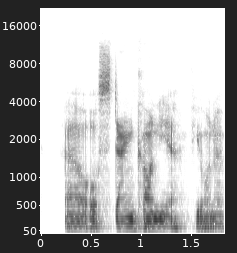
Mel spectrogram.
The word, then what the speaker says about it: Stankonia: of naivity I was listening to outcasts album Stankonia or stank Ona if you want to pronounce it the way it's meant to be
